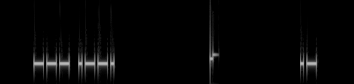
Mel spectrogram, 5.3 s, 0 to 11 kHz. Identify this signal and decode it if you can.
Morse code, heard as a keyed tone, about 25 wpm, 700 Hz. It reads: OP A
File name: Top 90 QSO Elements - 8x Character Spacing - 25wpm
